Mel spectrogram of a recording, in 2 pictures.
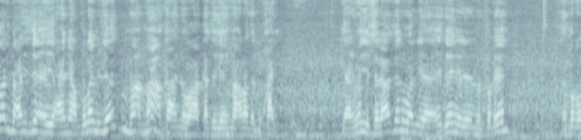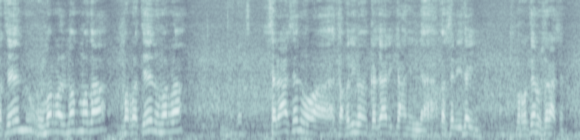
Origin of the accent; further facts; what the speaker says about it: Morocco; عندنا في المغرب كده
